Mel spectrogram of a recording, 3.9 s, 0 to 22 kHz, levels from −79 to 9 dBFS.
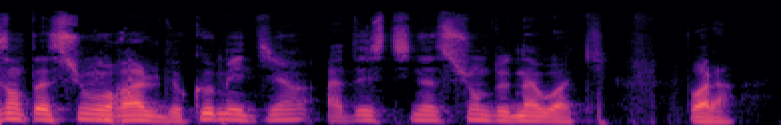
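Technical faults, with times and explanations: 0.51–0.65 s, corrupt frame decoded: a damaged compressed stretch gets played anyway, so misread gains throw energy to wrong frequencies, giving a noisy chirp peaking around -15 dBFS.
1.83–1.91 s, corrupt frame decoded: the same thing again but shorter and quieter, a brief blip near -25 dBFS, likely just a few bad frames.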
